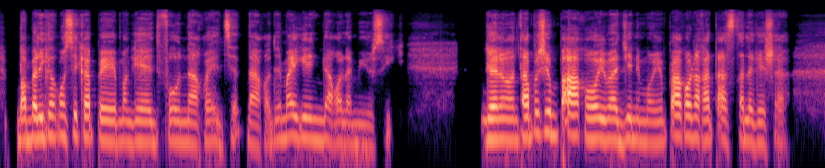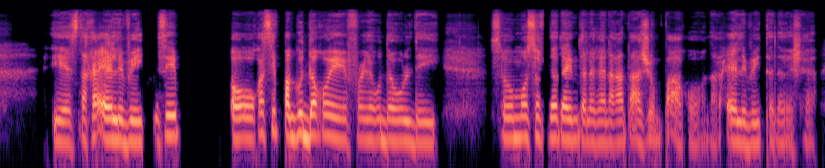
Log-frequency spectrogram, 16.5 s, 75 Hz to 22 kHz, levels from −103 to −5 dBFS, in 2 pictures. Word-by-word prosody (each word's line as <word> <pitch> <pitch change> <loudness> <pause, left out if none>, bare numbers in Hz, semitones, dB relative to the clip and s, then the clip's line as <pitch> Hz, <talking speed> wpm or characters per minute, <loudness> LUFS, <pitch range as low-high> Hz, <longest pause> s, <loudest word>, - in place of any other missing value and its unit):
babalikan 210 +3 +3
ko 225 - -3
si 225 +1 +4
kape, 195 -4 +2
maghe-headphone 185 0 -4
na 170 -2 -1
'ko, 180 - -9
headset 185 +7 -2
na 170 -1 -2
ako, - - -10
'di 195 - -9
makikinig 210 -2 0
na - - -3
ako - - -4
ng - - -13
music, 165 -2 -3 0.9
ganun. 200 0 +5
Tapos 215 +4 +5
yung 250 -3 +1
paa 230 -1 +10
ko, 205 -1 +2
imaginin 195 0 -1
mo, 180 - -8
yung 185 +1 -10
paa 225 - +7
ko 220 - +5
nakataas 195 -2 +1
talaga 190 -2 -4
siya. - - 0 1.0
Yes, 180 -3 -1
naka-elevate 195 -2 +2
kasi 215 +3 -1 0.6
oo 205 0 +2
kasi 245 +2 0
pagod 225 -1 +2
ako, 230 0 +2
eh, 205 -2 0
for 200 0 -8
the 195 - -6 0.2
whole 190 0 -5
day. 180 0 -9 0.6
So, 205 - -4
most 215 0 0
of - - -7
the 210 - +1
time 200 -2 0
talaga 180 -2 -7
nakataas 180 +1 -3
yung - - -18
paa - - -5
ko, - - -17
naka-elevate 175 -2 -6
talaga - - -13
siya. - - -7
195 Hz, 195 wpm, -25 LUFS, 185-210 Hz, 1.0 s, paa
